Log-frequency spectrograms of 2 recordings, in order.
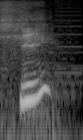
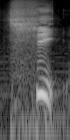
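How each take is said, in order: First: The syllable begins with an unaspirated 'j' sound. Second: The syllable begins with an aspirated 'ch' sound. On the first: The speaker calls it right. "It's Ji" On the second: The speaker calls it wrong. "but he says Qi, people don't really say it like that"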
